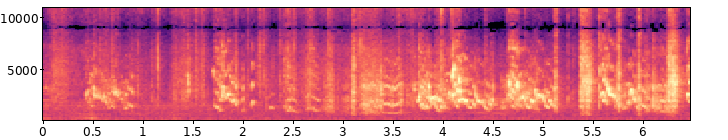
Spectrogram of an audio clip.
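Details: Pet budgerigar chattering as if it wants to talk, with a soft, rambling warble of wavering chirps that grows louder and busier toward the end.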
